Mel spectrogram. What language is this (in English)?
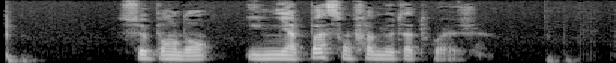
French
